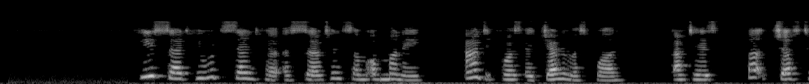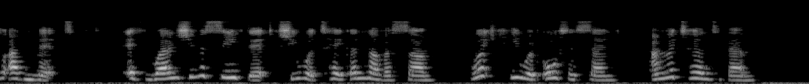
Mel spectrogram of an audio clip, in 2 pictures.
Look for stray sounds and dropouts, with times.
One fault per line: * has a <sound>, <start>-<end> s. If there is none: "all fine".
all fine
